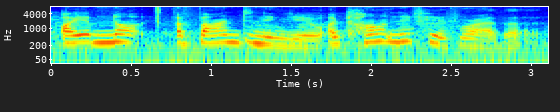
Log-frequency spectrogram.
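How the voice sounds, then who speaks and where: Woman acting fed up grown daughter in a radio play, arguing, slightly high young voice. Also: expressive, normal speed. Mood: exasperated. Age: young adult. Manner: exasperated, argumentative. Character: frustrated grown-up daughter wanting independence. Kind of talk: low-key dramatic radio-play dialogue.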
